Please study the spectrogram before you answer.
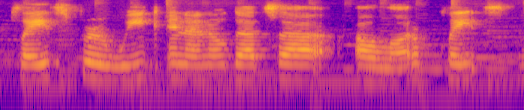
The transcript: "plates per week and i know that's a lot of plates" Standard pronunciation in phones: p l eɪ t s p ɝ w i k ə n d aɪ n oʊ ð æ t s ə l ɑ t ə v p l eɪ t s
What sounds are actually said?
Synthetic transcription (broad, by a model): p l eɪ t s f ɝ w i k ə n aɪ n oʊ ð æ t s ə l ɑ t ə v p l eɪ t s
